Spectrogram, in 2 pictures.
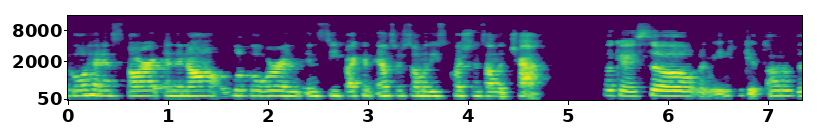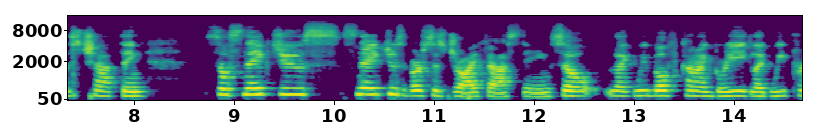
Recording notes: This is a replay from a Zoom Call. For our FB private fasting ladies group.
